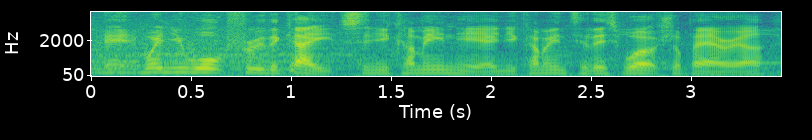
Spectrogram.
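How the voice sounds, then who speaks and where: A man's voice: fairly high pitch, lively intonation, fast talker. A man hosting a vlog at an outdoor event, chatting casually and encouragingly with craftspeople and finishing their sentences. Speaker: vlogger and event workshop host. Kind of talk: casual on-site interviews and vlog talk. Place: outdoors at a busy motor racing event. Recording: outdoor crowd noise. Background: crowd chatter.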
